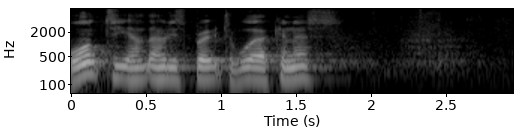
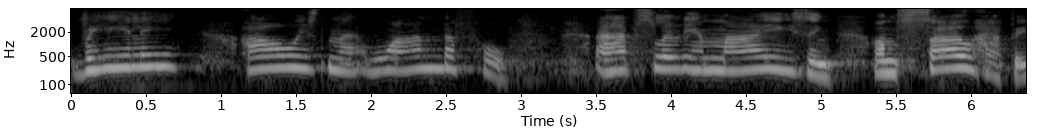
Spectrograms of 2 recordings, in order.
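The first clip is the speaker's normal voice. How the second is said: higher-pitched, lightly voiced Cockney lady; a hint of a humble Cockney churchgoer, pitched up; little Cockney lady; 10 semitones higher, slower than usual. Cockney lady answers Jane after the service, lightly voiced, higher. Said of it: "little Cockney lady".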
